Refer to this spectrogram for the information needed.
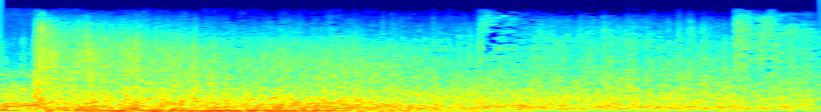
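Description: A rocket ship blasts off after a countdown, roaring steadily for about four seconds, a loud, unbroken rumble heavy in the low end with a crackling hiss on top and a brief rising burst near the start.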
